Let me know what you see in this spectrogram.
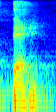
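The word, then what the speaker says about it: δέ: The Greek word for the word no is pronounced as de.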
